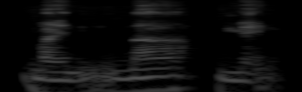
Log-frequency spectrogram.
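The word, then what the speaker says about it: mein: H I A C I C I remember remember EI is I I see.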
